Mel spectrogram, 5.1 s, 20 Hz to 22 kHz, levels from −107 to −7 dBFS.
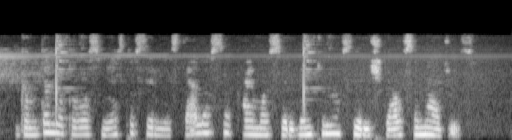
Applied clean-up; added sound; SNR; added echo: none; Shatter / Hammer; 14 dB; none.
